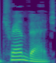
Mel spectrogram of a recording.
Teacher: /m/ is labiodental [ɱ] before /f, ʋ/, as in tramvaj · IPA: [trǎɱʋaj]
